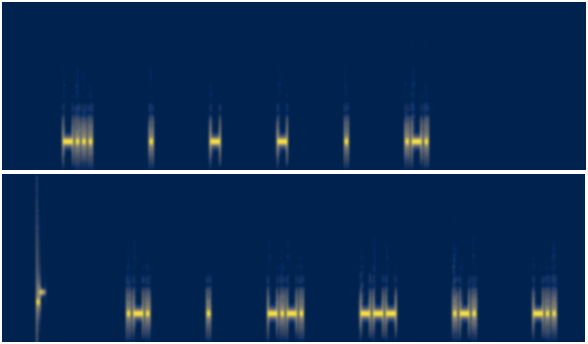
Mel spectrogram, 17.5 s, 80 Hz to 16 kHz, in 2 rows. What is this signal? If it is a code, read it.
Morse code, heard as a keyed tone, about 25 wpm, spaced as for 9 wpm, 700 Hz. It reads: BETTER RECORD
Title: 6x Character Spacing - Top 500 Words - 25wpm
